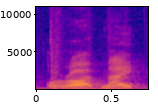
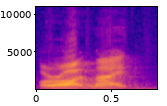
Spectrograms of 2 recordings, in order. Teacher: But there is a difference here, and if you've got a Cockney accent and you want to turn it into an Australian one, your best bet is to change your voice from a dry sound to a twangy sound. So we go from alright mate to alright mate, real twang.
